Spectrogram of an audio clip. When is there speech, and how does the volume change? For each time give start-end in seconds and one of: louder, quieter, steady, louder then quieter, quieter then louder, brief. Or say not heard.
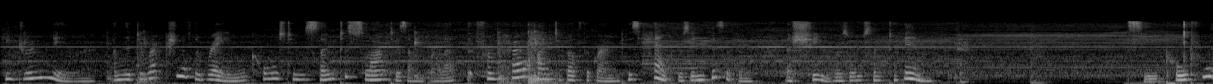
0.1-9.3 steady
11.2-12.0 brief.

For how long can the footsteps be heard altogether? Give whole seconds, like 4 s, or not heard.
not heard.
